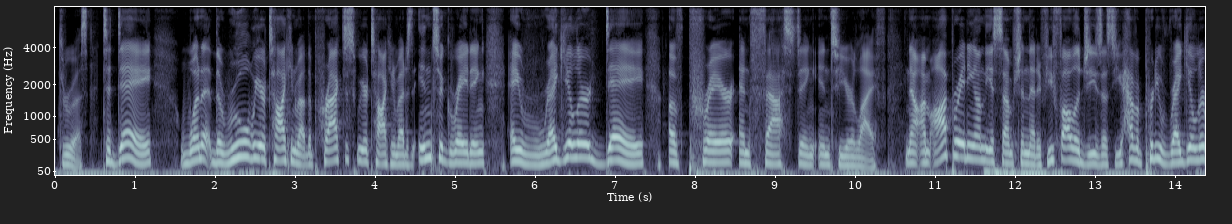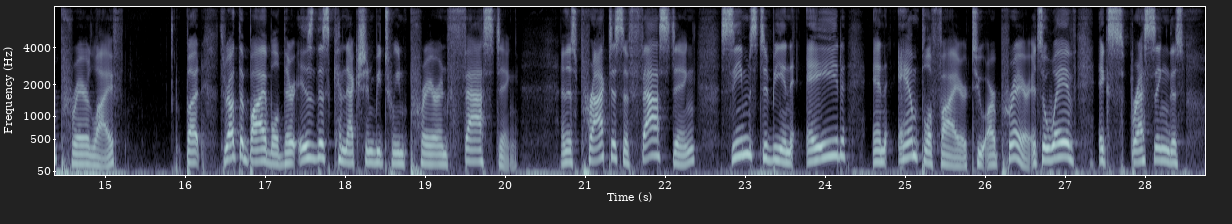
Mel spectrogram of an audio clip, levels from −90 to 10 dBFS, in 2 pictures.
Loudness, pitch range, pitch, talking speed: -21 LUFS, 130-180 Hz, 150 Hz, 165 wpm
